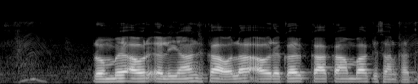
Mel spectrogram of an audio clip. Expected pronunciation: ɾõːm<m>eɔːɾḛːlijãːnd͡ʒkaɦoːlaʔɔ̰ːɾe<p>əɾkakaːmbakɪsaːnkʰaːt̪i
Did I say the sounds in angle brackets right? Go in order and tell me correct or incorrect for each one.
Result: incorrect, incorrect

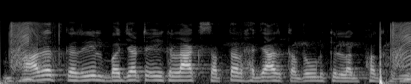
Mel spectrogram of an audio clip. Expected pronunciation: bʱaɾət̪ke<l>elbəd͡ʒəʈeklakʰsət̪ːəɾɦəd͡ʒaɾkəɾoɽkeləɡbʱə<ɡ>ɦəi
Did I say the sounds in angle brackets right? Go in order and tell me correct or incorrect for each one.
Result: incorrect, correct

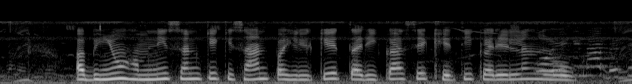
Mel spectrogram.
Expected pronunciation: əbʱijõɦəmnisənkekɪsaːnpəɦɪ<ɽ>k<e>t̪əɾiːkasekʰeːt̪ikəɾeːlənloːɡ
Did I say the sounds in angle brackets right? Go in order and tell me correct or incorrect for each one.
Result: incorrect, correct

